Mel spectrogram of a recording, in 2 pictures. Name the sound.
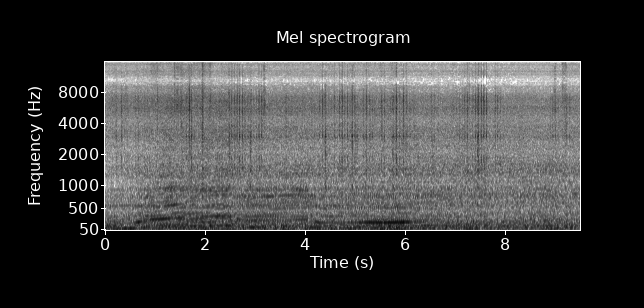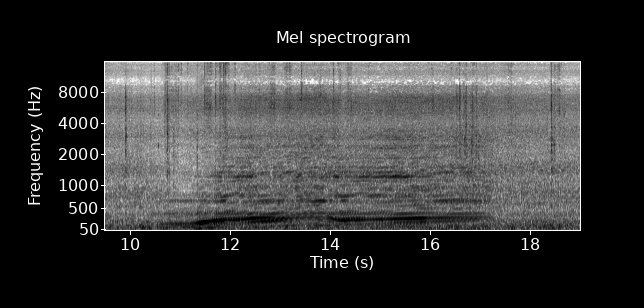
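2010 Nissan Armada engine revving with K&N cold air intake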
